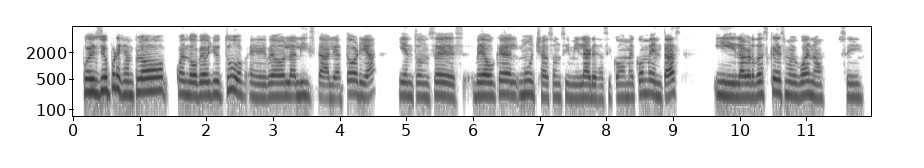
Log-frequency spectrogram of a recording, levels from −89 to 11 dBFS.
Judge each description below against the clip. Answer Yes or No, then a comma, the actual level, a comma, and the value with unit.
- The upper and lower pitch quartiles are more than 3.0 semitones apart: No, narrow, 2.6 semitones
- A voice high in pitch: Yes, high, 210 Hz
